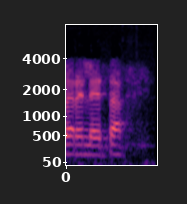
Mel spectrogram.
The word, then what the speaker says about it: Berrelleza: My name is Minio Berreyesa, Minio Berrelleza.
